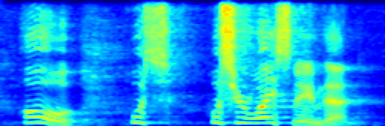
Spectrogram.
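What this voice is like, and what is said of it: Bad put-on Irish accent. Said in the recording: “a bad Irish accent”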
